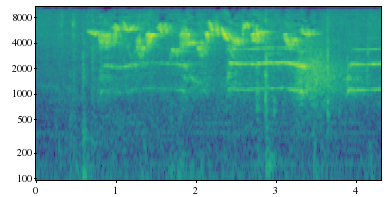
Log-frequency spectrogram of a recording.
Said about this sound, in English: Birds are chirping in my ear.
